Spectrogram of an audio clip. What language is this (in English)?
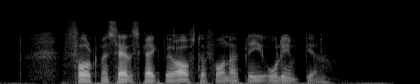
Swedish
